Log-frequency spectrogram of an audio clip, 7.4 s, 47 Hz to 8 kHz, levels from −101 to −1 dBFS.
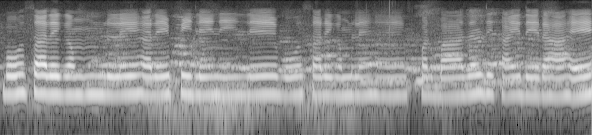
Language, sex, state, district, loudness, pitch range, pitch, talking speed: Hindi, female, Maharashtra, Mumbai Suburban, -17 LUFS, 210-225 Hz, 215 Hz, 135 wpm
